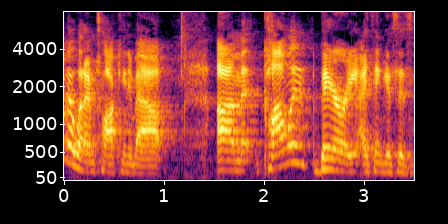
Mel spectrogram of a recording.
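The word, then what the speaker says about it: Khalen: He came out like, I think it's pronounced Colin. It's K-H-A-L-E-N.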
